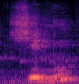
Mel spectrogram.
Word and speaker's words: genou: Genou, que significa rodilla, la rodilla. Al final estamos oyendo OU. OU, que quedamos que se pronunciaba U.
